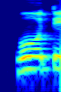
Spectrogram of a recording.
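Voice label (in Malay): "buti", Malay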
